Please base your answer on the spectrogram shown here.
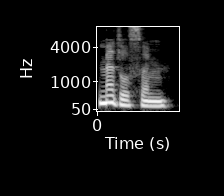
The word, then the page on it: meddlesome: British English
